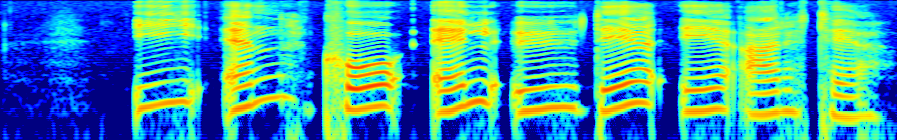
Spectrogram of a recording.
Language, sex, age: Norwegian, female, 49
